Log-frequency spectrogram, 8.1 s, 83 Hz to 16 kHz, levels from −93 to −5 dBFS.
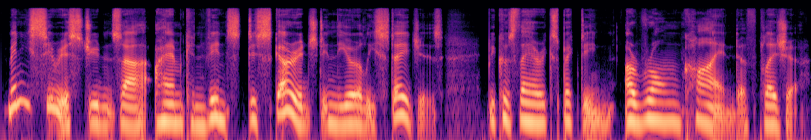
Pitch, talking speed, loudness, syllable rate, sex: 170 Hz, 155 wpm, -20 LUFS, 5.3 syllables/s, male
